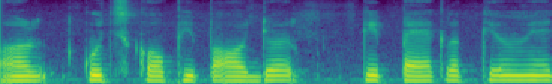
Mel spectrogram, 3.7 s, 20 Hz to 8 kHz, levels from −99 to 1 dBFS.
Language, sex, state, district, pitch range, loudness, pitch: Hindi, female, Uttar Pradesh, Lucknow, 165-175 Hz, -15 LUFS, 175 Hz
